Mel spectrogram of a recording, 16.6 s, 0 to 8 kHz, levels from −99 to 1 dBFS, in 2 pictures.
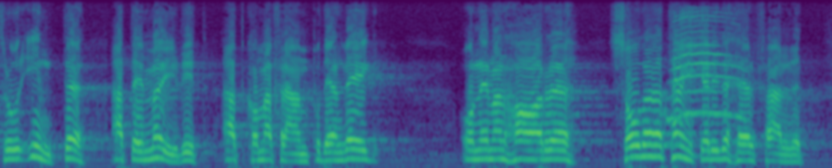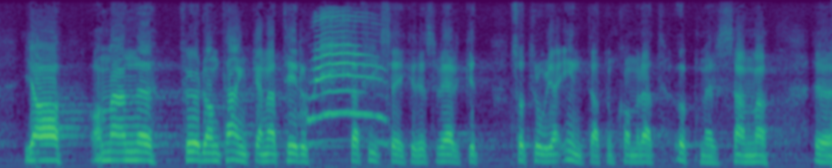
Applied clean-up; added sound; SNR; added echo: none; Meow; 4 dB; none.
